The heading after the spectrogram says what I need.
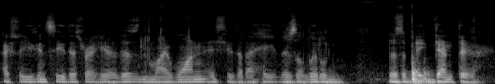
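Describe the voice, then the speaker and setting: A man's voice: fairly low pitch, fast talker, slight background noise. Casual man chatting outdoors while washing a car. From northeastern United States. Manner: relaxed, rambling, filler-heavy. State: slightly out of breath. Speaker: vlogger.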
